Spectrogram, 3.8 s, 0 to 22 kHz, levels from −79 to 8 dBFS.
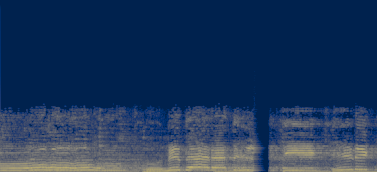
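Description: From 2.53 to 2.71 s the sound breaks up in a way that points to a long network dropout as the likely cause. For roughly 150 ms the receiver fills the gap by extending the last sound as a decaying buzz, then falls to near silence for about 20 ms before the audio resumes. About 160 ms of material never arrives, so the sound picks up further along. The audio carries the coding noise of the call path and has no content above 8 kHz, consistent with an Opus stream.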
